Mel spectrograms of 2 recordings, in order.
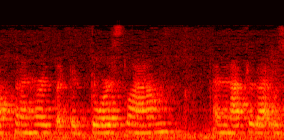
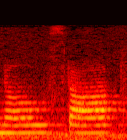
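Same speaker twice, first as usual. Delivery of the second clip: ordinary talk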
